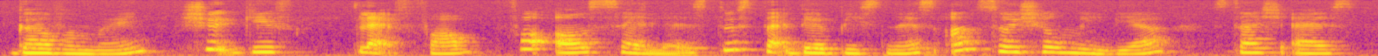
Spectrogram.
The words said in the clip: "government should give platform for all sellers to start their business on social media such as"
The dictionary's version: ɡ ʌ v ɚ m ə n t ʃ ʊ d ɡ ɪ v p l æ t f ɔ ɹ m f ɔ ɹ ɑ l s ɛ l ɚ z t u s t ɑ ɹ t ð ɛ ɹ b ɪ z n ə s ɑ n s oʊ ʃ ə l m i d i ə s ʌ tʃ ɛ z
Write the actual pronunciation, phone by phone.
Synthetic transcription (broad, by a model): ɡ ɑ v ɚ m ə n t ʃ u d ɡ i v p l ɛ t f ɔ m f ɔ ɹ ɑ l s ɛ l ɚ s t u s t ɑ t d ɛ b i s n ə s ɑ n s oʊ ʃ ə l m i d i ə s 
